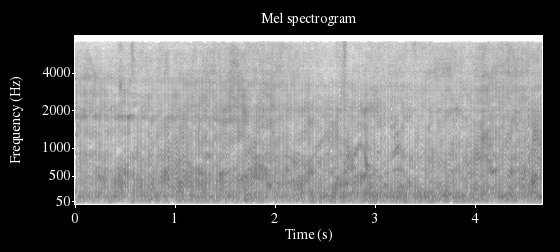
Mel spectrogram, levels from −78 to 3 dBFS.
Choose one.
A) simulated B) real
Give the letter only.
A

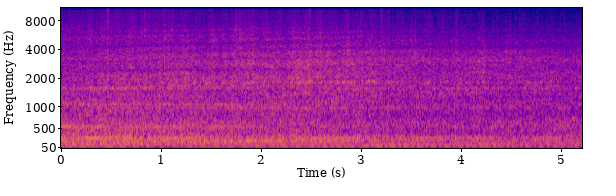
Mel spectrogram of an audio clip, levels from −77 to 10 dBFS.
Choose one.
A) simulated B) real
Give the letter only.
A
